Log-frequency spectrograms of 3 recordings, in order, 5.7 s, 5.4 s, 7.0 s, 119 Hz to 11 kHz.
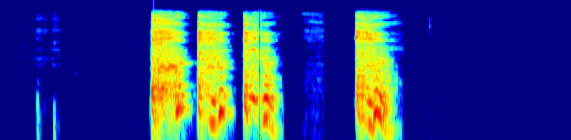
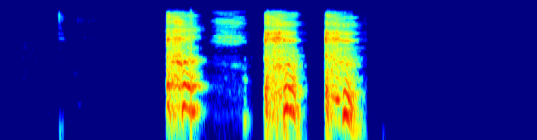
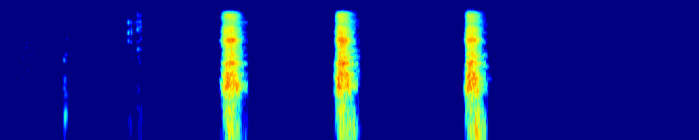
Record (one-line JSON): {"cough_length": "5.7 s", "cough_amplitude": 32767, "cough_signal_mean_std_ratio": 0.39, "three_cough_length": "5.4 s", "three_cough_amplitude": 32455, "three_cough_signal_mean_std_ratio": 0.35, "exhalation_length": "7.0 s", "exhalation_amplitude": 30460, "exhalation_signal_mean_std_ratio": 0.2, "survey_phase": "alpha (2021-03-01 to 2021-08-12)", "age": "45-64", "gender": "Female", "wearing_mask": "No", "symptom_none": true, "smoker_status": "Current smoker (e-cigarettes or vapes only)", "respiratory_condition_asthma": false, "respiratory_condition_other": false, "recruitment_source": "REACT", "submission_delay": "2 days", "covid_test_result": "Negative", "covid_test_method": "RT-qPCR"}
